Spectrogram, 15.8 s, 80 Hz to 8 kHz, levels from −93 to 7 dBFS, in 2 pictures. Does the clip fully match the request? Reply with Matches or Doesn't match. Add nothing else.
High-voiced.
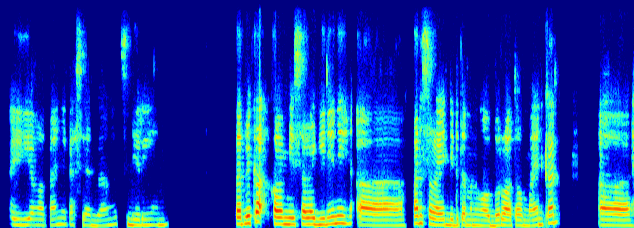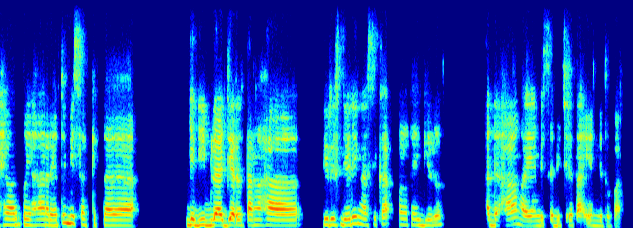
Matches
